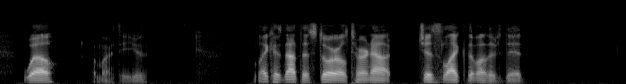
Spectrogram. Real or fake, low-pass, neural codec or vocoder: fake; 7.2 kHz; codec, 24 kHz, 0.9 kbps, WavTokenizer, medium speech release version 1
